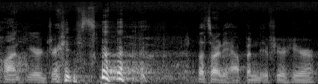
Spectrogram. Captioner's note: laughter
